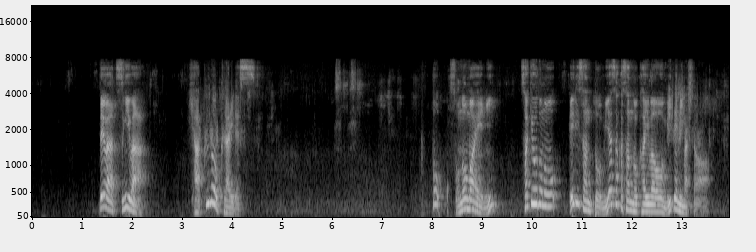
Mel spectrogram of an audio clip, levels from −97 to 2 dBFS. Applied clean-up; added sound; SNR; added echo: neural separator model SepFormer DNS4.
